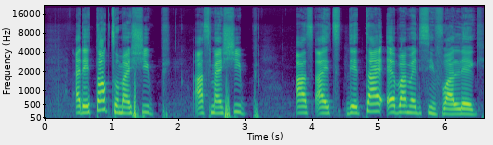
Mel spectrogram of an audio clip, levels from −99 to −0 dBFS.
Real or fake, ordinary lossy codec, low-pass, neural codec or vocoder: real; none; none; none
